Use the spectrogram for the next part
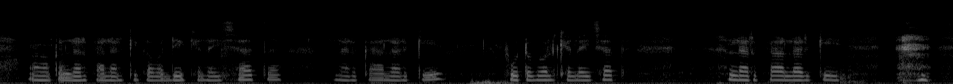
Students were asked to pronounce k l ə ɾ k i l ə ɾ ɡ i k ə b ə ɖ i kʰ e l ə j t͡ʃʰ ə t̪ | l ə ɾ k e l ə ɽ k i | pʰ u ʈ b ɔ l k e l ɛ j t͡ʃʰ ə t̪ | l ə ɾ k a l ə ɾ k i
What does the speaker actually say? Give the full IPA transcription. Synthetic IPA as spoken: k l ə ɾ k a l ə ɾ k i k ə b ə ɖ i kʰ e l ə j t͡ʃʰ ə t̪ | l ə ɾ k a l ə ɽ k i | pʰ u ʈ b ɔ l kʰ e l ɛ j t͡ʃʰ ə t̪ | l ə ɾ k a l ə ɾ k i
